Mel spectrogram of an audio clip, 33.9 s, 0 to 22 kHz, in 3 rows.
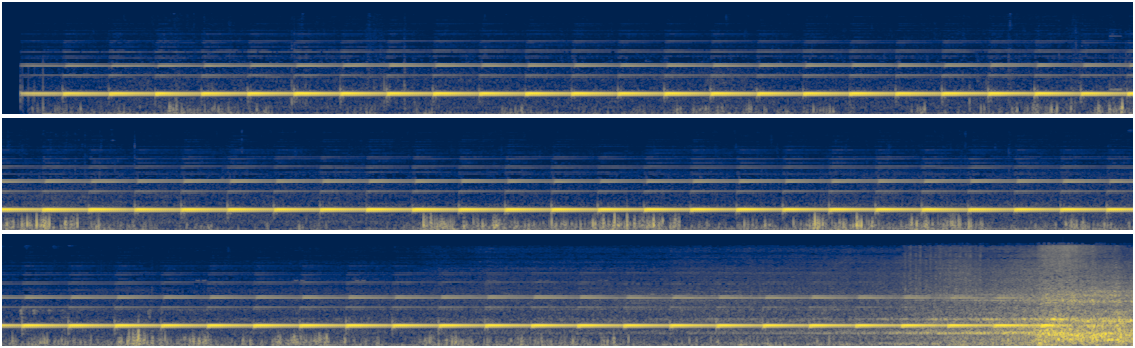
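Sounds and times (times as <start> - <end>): level crossing alarm bell ringing: 0.2 - 33.9
train rumbling: 17.2 - 33.9.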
